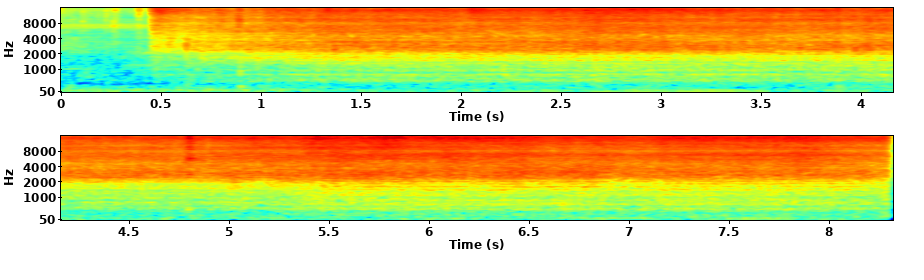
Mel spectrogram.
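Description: Ginger-cumin paste added to hot oil with a five-spice tempering for a mixed vegetable dal, bursting into a loud, close, steady sizzle and hiss that starts abruptly and holds for several seconds without talk.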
